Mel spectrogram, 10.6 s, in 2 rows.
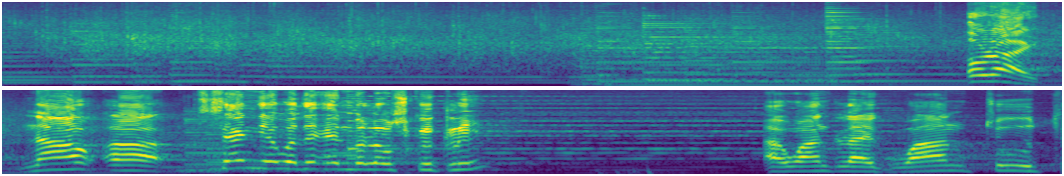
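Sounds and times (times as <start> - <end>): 
audience applause: 0.0 - 6.6
speech: 4.8 - 7.8, 9.1 - 10.6.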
